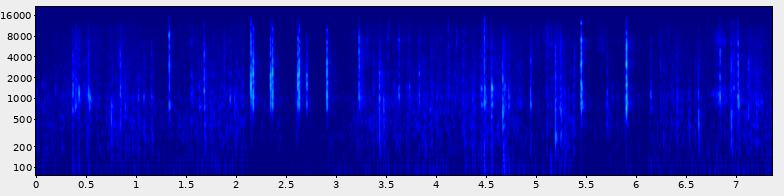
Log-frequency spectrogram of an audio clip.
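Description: A black plastic ColecoVision-style game controller, with a knob, a number keypad and a hollow handheld body, is held close in both hands while fingertips and nails tap and press its keypad buttons. The result is a quiet, irregular run of short, dry plastic clicks and taps with bright edges, very little low end and almost no ring, some presses landing sharper and louder than others.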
